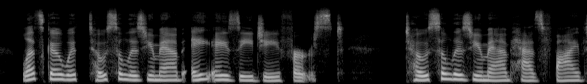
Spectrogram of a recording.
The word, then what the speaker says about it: tocilizumab: Tocilizumab has five syllables.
